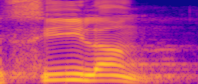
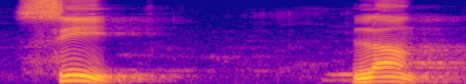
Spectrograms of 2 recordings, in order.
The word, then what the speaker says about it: सील: शील शील नहीं है शील यह स नहीं है सी लंग सील पाली भाषा में सिर्फ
